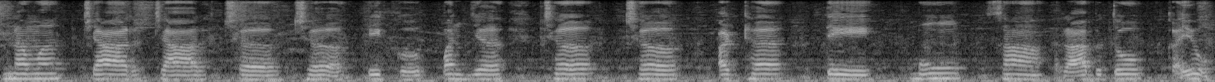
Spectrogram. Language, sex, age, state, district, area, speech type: Sindhi, female, 45-60, Uttar Pradesh, Lucknow, rural, read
